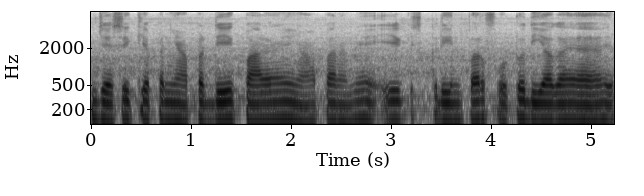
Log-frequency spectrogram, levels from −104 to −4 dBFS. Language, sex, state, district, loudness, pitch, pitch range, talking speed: Hindi, male, Bihar, Muzaffarpur, -17 LUFS, 130 Hz, 125-135 Hz, 240 wpm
